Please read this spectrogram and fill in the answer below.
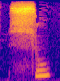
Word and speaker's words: sous: Le cube est sous le cylindre, okay, le cube est sous le cylindre. Don't pronounce the final S, and then this OU combination of vowels is pronounced OU, okay? Sous, sous.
